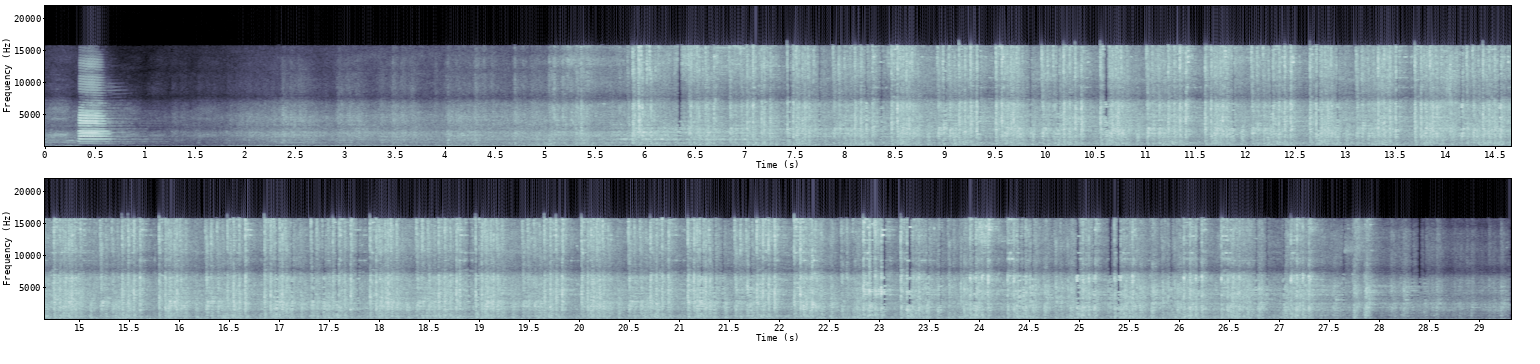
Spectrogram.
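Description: Diesel-hauled passenger train passing close at speed. A short horn blast sounds at the very start, then a loud, steady rush of wheels and coaches with repeated clatter over the rail joints, easing off near the end.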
